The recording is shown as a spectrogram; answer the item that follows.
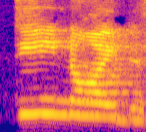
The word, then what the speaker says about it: ctenoid: Here the exoskeleton is made up of cycloid and ctenoid scales. C is silent here.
